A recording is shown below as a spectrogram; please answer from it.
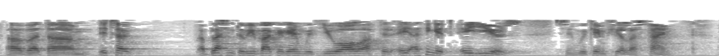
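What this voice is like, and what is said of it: Spanish-accented English. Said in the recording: “my accent is not from here, not even from the south. We're from Spain, so wherever we go, our accent come with me.”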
